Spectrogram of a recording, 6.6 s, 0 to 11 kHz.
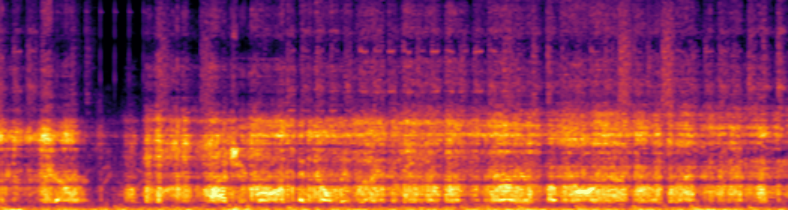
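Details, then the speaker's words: RadioShack 12-254 handheld weather radio at max volume receiving WNG538: harsh, buzzy, overdriven voice with crackling edges; speaker distorts badly, near its limit. "at max volume, the radio sounds like it's about to blow up, like with any RadioShack handheld, besides the 993, to a certain degree."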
